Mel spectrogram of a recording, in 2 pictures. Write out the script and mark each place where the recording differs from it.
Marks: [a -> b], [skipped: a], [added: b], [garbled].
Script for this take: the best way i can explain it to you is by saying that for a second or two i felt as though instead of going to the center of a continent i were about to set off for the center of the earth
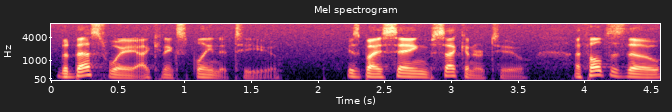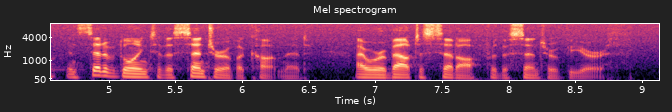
the best way i can explain it to you is by saying [skipped: that for] a second or two i felt as though instead of going to the center of a continent i were about to set off for the center of the earth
